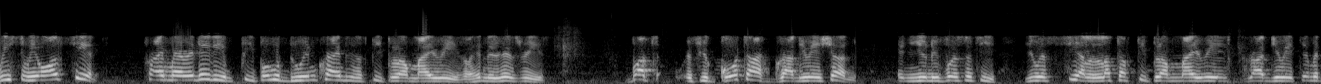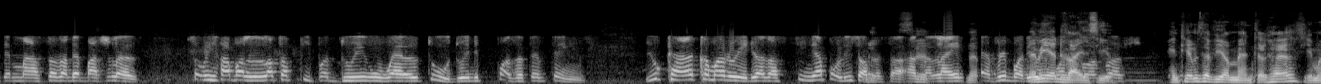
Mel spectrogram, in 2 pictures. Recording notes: During this hour we take calls from our audience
